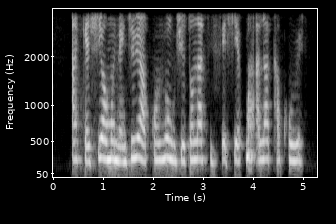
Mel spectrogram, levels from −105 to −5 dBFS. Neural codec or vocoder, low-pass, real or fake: codec, 44.1 kHz, 3.4 kbps, Pupu-Codec; 3.6 kHz; fake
